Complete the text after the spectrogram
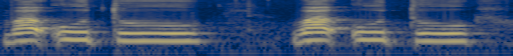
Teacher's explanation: و باریک ہے اور حمزہ اقص الحلق سے ادا کریں گے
